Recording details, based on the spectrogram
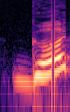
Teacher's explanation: ग जैसे बोला तो कान में आवाज गूंजी उसे कहते हैं सघोष ध्वनि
